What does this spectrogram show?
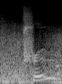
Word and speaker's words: Prue: Okay, we're still going down Renegade Row, and we're talking to Shay Prue? Rhymes with true and blue.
